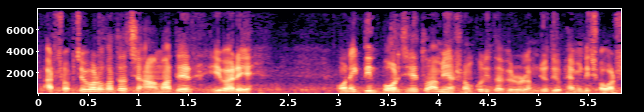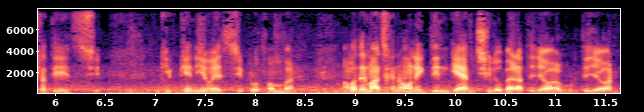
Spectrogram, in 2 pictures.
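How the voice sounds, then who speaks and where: A man's voice: mid-range voice, fast. A man giving casual, unscripted travel vlog narration outdoors, repeating and rephrasing as he explains, with wind on the mic. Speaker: travel vlogger. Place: open sea beach outdoors, in the wind. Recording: windy outdoor noise on mic. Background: wind and outdoor ambience.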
